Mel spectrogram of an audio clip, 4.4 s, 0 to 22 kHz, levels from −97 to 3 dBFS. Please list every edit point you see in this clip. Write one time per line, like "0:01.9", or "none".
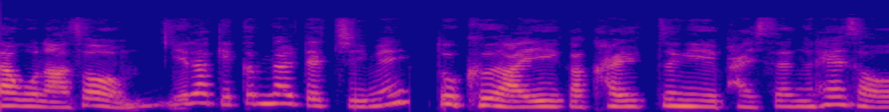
0:02.1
